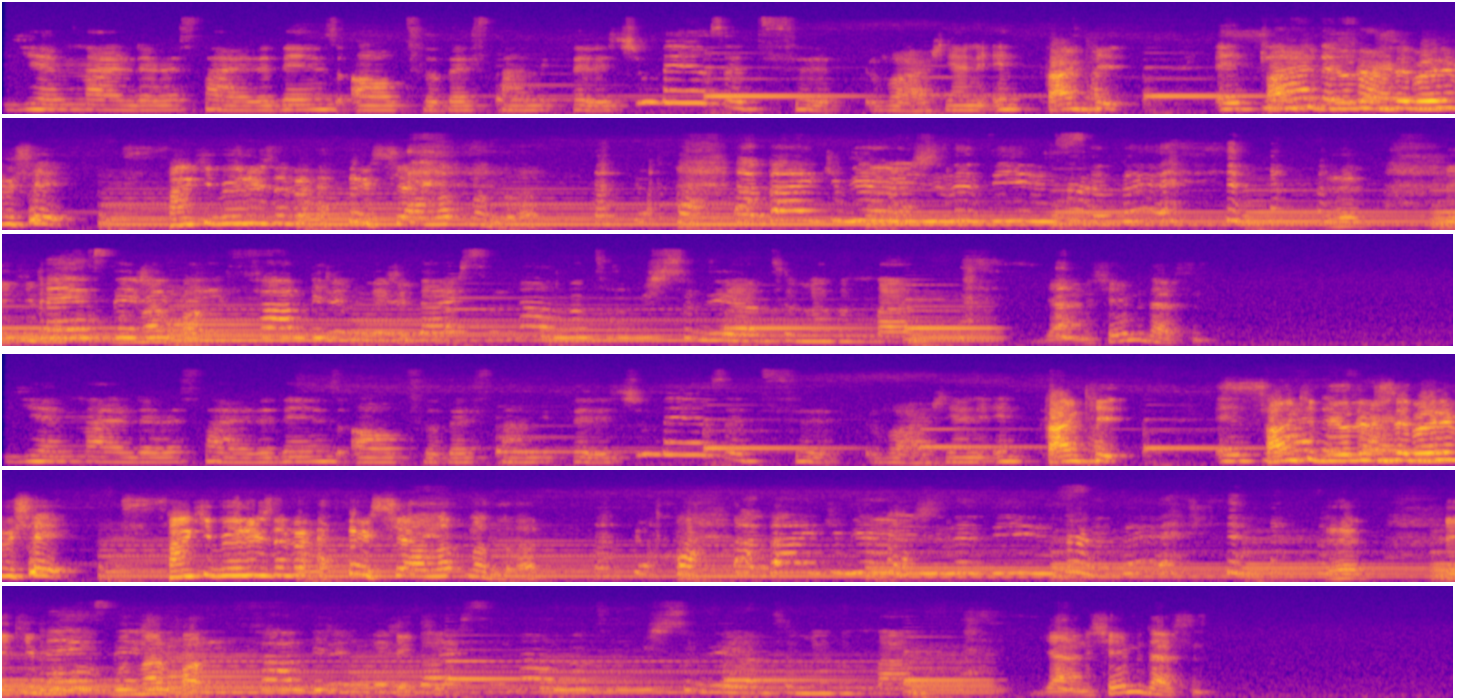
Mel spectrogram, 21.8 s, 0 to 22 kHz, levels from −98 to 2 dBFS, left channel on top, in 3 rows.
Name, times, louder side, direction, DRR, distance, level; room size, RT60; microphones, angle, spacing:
voice 1, 0.0-5.1 5.4-5.5 6.1-7.2 9.3-9.7 10.2-19.5 19.8-19.9, left 3 dB, 40° left, 0.6 m, -28 dB
sound 1, 2.5-3.2 3.5-4.3 4.6-5.3 5.7-6.5 6.8-7.3 7.7-19.5, left 2 dB, 35° right, 1.2 m, -30 dB
voice 2, 5.2-5.6 6.3-7.6 7.9-10.0 10.4-11.0 11.7-11.8 12.6-12.8 13.9-14.1 14.5-15.5 16.5-16.6 19.7-20.5, right 4 dB, 60° right, 0.4 m, -20 dB
3.5 x 2.5 x 3.1 m
head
